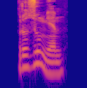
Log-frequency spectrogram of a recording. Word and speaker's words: Rozumiem: Rozumiem. Miem. Miem. Zumiem. Zumiem. Ro. Rozumiem. – Did you hear the M sound at the end?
